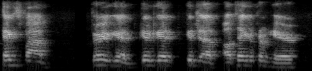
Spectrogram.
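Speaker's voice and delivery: retold hurried brush-off. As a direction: mimic someone butting in to take over. Doctor rushes out, takes over from Bob.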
